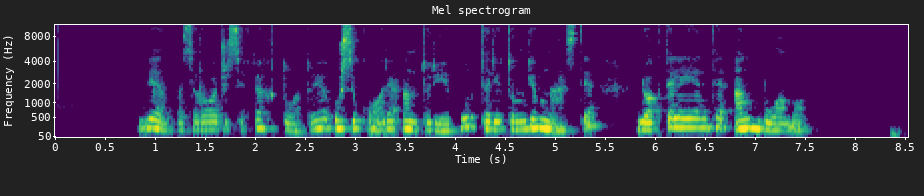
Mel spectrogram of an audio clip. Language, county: Lithuanian, Kaunas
